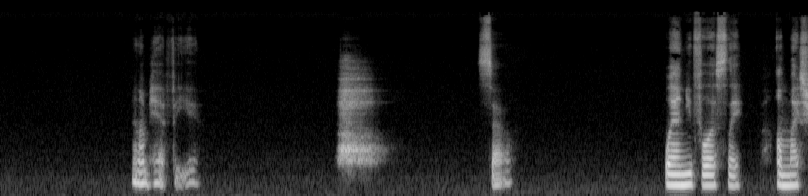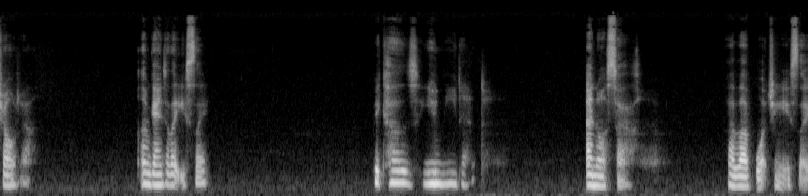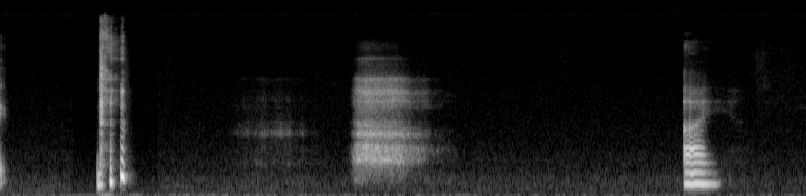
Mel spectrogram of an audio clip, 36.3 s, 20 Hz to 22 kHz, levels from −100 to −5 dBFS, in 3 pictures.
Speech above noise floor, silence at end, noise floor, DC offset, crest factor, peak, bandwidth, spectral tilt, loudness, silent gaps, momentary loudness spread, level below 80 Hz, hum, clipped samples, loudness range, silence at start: 49 dB; 1.3 s; -74 dBFS; under 0.1%; 24 dB; -6 dBFS; 17 kHz; -5.5 dB/octave; -27 LUFS; none; 19 LU; -78 dBFS; none; under 0.1%; 12 LU; 2 s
